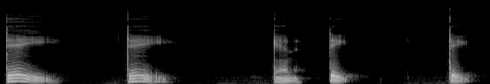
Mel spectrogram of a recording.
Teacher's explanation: So with date, we see the vowel is shorter because you have a stop T at the end.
